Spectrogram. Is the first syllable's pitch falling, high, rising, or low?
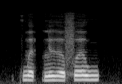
low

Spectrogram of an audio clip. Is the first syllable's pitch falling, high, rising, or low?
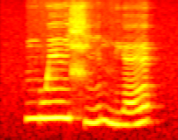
high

